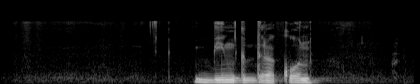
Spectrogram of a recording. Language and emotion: Russian, neutral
